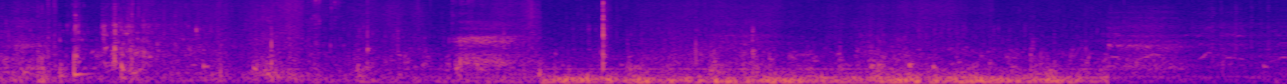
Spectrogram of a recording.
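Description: Wind rumbling on the microphone aboard a small open fishing boat, with a few faint clicks and knocks. The rumble grows stronger about halfway through and drops away near the end.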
